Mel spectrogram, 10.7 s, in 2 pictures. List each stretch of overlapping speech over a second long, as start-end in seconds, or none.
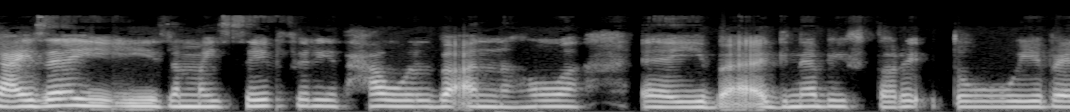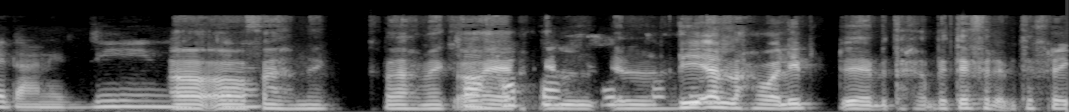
7.6-9.0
